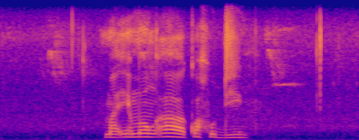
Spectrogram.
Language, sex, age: Tswana, male, 20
